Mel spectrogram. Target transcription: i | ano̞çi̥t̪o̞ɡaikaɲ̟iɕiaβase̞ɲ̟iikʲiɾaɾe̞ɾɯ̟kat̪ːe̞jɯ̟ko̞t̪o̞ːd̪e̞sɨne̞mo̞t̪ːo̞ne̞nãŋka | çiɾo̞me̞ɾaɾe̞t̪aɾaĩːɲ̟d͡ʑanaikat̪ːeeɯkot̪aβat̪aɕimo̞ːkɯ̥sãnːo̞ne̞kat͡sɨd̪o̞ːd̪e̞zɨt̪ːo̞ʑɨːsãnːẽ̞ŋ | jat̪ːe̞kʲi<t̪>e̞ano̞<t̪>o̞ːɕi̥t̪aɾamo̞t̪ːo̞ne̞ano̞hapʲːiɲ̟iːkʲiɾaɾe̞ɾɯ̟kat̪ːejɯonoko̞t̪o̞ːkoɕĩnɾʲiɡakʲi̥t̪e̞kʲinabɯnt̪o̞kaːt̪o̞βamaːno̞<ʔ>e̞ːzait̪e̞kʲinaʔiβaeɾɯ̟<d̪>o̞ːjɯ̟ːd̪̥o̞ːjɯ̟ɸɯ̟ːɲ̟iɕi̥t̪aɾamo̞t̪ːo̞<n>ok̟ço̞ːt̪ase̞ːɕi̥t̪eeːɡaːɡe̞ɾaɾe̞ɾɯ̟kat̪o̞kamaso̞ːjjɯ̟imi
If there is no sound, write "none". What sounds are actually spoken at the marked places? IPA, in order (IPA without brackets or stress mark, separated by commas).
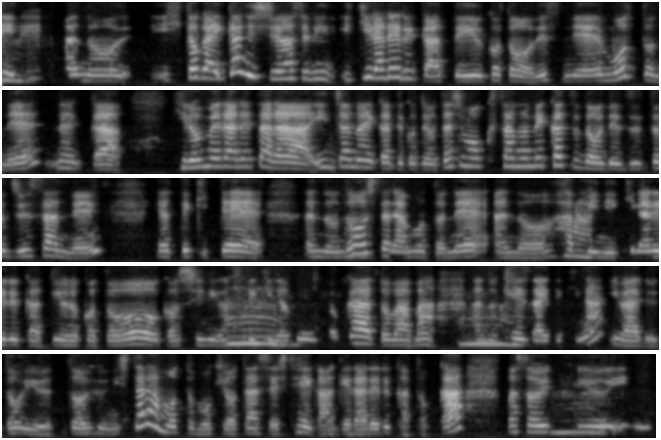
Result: t̪, d̪, k, d̪, m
